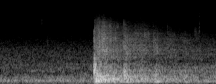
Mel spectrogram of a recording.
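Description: A single loud firework bang about a second in, its echo trailing off over most of a second.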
